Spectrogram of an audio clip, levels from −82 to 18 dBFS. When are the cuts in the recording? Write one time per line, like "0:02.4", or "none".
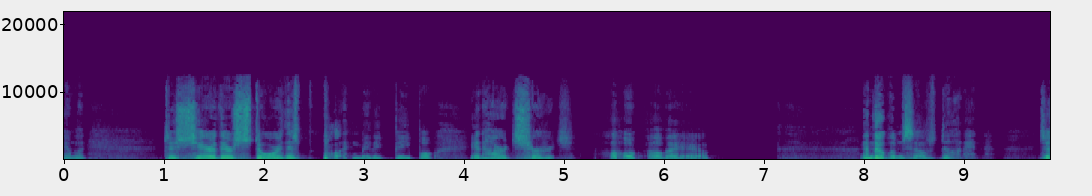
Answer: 0:02.5
0:02.9
0:05.8
0:08.2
